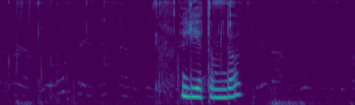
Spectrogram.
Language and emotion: Russian, sad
